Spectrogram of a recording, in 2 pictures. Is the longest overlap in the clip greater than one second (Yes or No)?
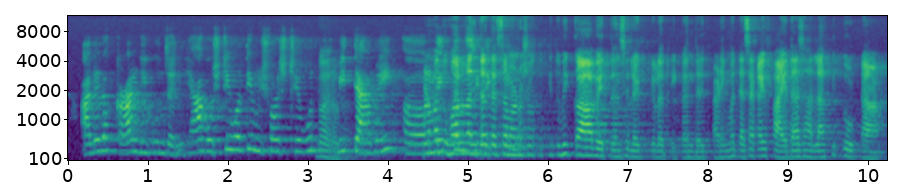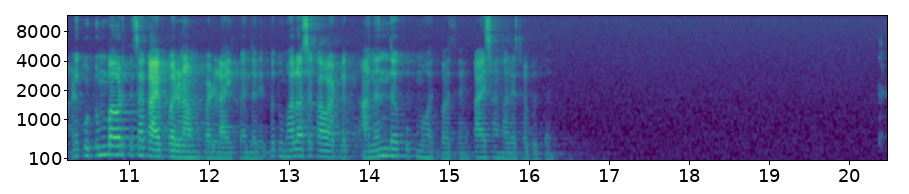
Yes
